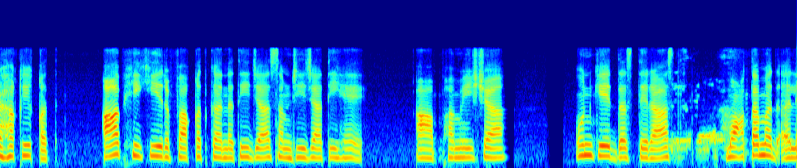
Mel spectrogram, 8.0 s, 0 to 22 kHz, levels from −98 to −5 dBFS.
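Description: From 4.36 to 5.66 s the speech drags and stutters, breaking into more than a dozen short hitches where the last sound is held and stretched, the longest lasting about 170 ms. These are repeated stalls (stutter): packets reached the receiver late or too slowly, so its jitter buffer kept running dry, and each time it extended the preceding audio to bridge the wait. Around 420 ms of filler accounts for roughly a third of that span, yet nothing is actually lost.

Between 6.71 and 7.40 s a delayed copy of the speech trails the original by about 462 ms, roughly 10 dB quieter. This is an echo leak, likely caused by one side playing the call through a loudspeaker while its echo canceller failed to remove all of what the microphone picked up, so the residue was sent back. The echo sits within the same band as the rest of the call, which carries nothing above 8 kHz, consistent with a G.722 path.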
